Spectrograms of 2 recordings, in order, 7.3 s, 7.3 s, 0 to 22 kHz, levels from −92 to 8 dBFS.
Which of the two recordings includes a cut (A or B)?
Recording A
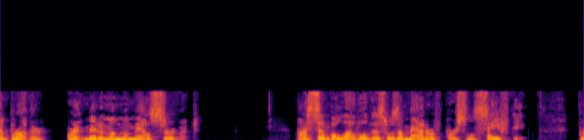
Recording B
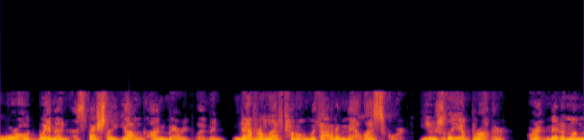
B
